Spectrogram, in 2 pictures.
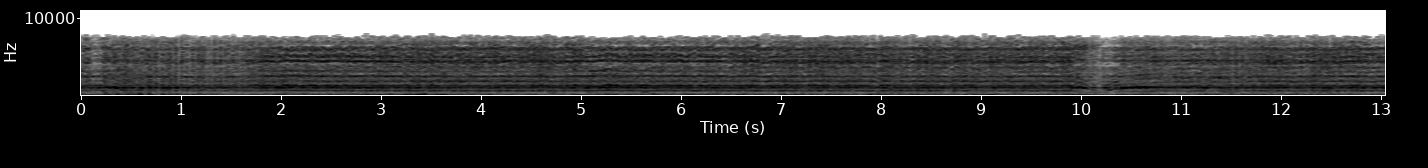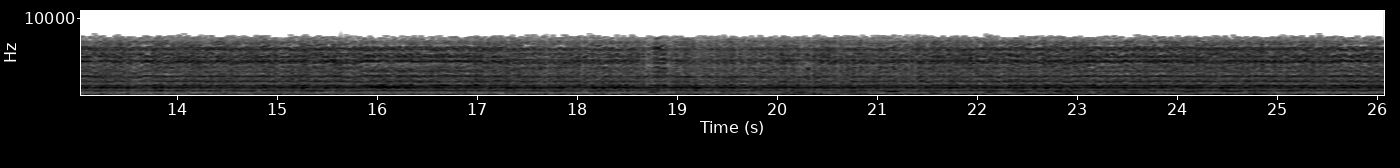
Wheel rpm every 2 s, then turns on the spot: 160, 160, 160, 160, 150, 140, 160, 160, 160, 160, 160, 160, 160.
none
